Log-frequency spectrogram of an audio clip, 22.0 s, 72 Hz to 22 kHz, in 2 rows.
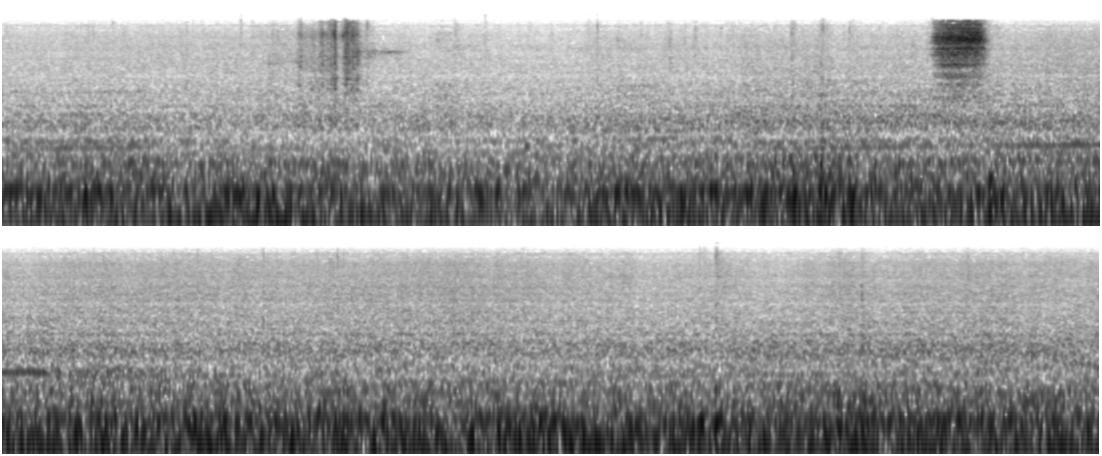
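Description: Cabin sound of an Alfa Romeo Giulia's 2.0-litre turbocharged four-cylinder pulling hard at full throttle at over 90 mph: a loud, steady low drone mixed with road and wind noise. A brief hiss comes about ten seconds in.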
